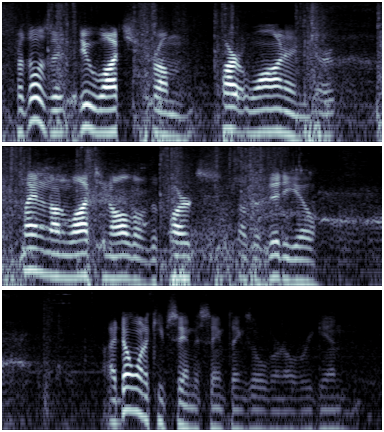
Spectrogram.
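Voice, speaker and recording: Amid audible room echo and noticeable background noise, a man at a medium pitch talks at a moderate pace with lively intonation, long, frequent pauses and big swings in loudness. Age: 40s. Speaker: gamer. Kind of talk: gameplay commentary. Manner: halting.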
